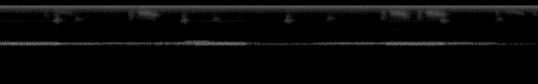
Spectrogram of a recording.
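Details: Crickets chirping in grass on a warm summer night in Bulgaria, captured with a surround microphone: a steady high trill holds throughout, swelling in brighter bursts, with fainter higher chirps layered above from other insects.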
